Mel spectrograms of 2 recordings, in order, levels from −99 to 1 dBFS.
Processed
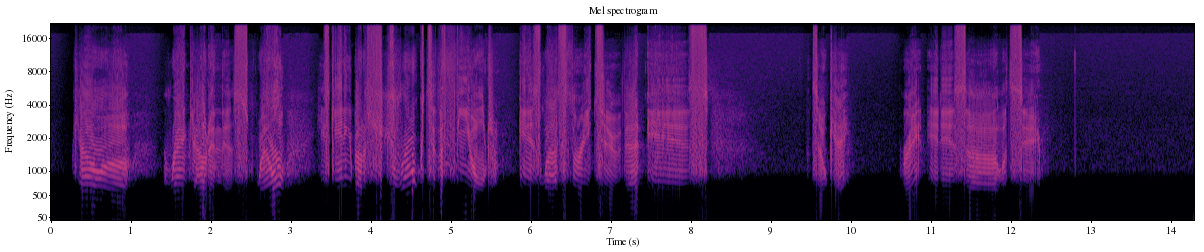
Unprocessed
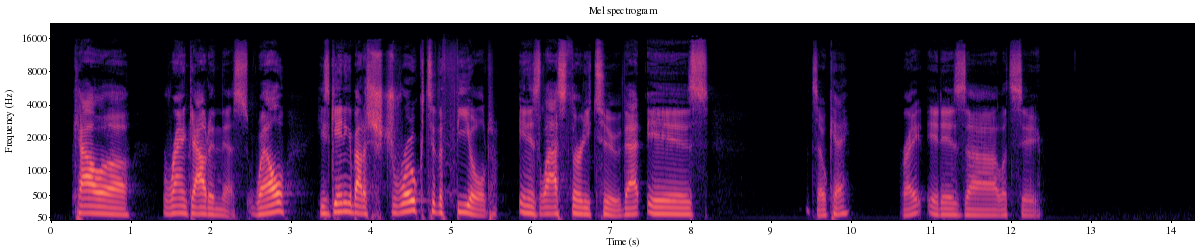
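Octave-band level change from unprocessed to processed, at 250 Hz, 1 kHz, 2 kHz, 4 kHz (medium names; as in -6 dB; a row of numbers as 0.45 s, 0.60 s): under -40 dB, -15.0 dB, -3.0 dB, -1.5 dB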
